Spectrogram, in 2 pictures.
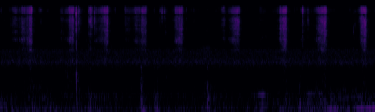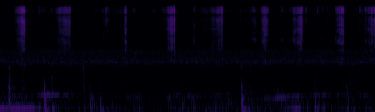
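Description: A knife blade slices and scrapes through a solid chunk of yellow kinetic sand held in the fingers. Crisp, bright grainy crunches repeat at an uneven pace over a soft low rumble.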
